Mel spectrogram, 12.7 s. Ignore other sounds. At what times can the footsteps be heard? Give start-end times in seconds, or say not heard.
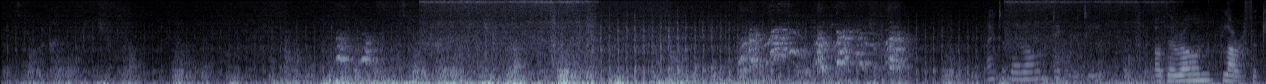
not heard.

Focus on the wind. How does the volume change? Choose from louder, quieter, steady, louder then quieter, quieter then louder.
louder then quieter.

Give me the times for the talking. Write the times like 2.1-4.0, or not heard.
9.8-12.6.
